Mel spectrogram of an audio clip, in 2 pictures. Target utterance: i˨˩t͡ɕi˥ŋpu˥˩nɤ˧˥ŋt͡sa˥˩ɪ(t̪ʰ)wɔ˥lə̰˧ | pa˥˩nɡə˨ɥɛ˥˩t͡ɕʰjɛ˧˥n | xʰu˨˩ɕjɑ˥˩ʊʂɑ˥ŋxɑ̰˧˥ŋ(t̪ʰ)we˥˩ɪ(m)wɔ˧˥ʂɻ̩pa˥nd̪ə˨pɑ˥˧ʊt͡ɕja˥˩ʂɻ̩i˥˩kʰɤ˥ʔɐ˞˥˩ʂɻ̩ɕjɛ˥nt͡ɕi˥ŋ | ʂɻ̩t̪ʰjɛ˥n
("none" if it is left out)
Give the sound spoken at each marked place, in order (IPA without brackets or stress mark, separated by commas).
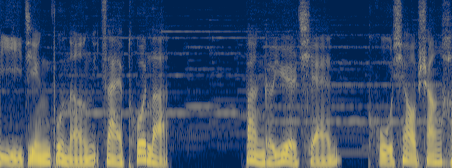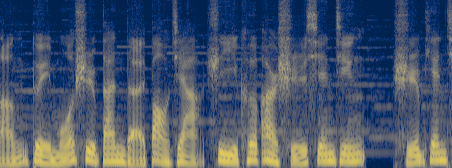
t̪ʰ, t̪, m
